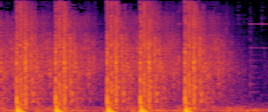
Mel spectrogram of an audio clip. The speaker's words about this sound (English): I unloaded both clips into her.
